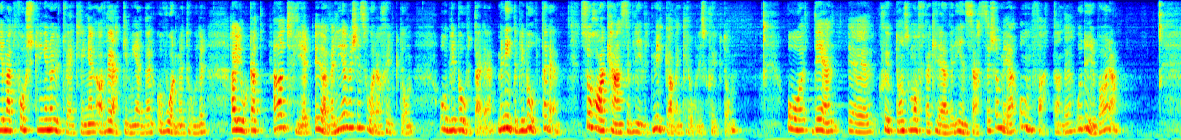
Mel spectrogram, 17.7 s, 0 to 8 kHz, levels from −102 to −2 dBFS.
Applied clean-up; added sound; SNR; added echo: none; none; none; reverberation time 0.2 s.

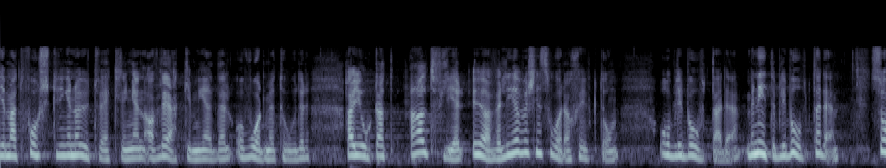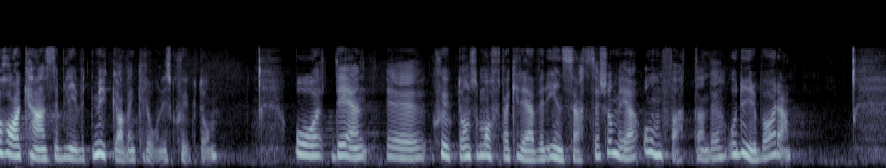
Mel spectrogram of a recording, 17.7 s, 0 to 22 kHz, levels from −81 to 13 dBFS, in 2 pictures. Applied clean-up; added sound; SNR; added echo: none; none; none; none.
